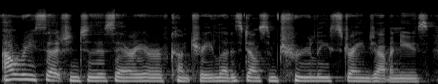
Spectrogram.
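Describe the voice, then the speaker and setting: A woman narrating an investigative podcast as co-host in a measured way. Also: deep voice, steady tone.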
